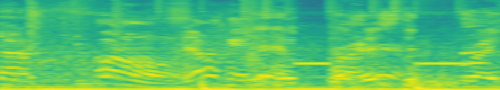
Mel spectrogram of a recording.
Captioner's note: beep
